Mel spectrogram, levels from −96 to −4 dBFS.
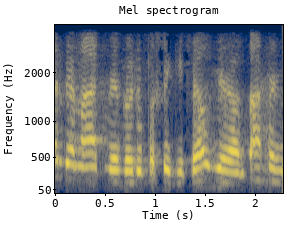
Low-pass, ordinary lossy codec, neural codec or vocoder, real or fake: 3.6 kHz; AAC, 24 kbps; codec, 44.1 kHz, 2.6 kbps, DAC; fake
